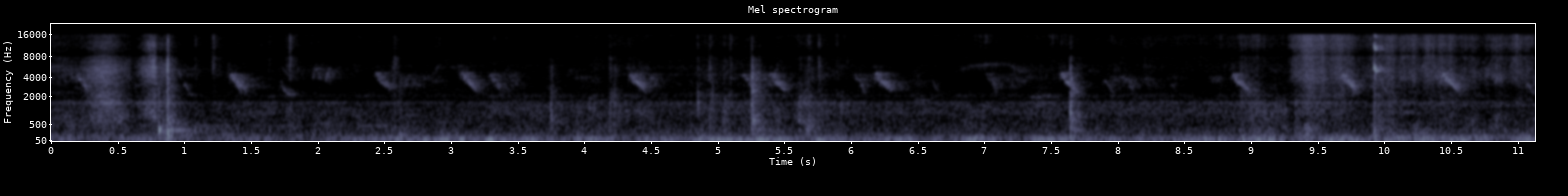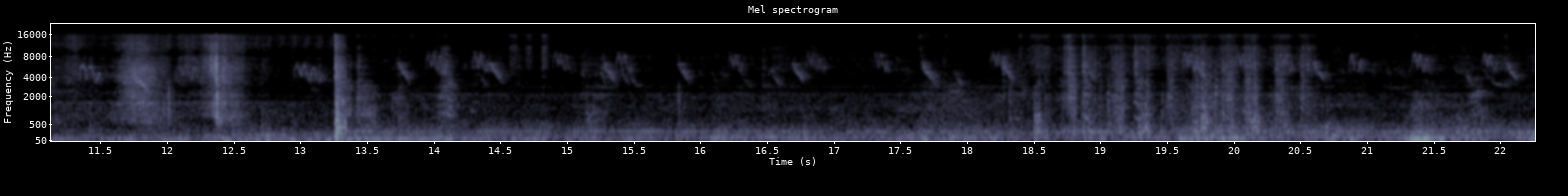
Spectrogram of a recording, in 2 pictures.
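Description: Faint bird chirping: a long run of short, falling chirps, about two a second, fading out about halfway through, with a few sharp knocks among them.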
